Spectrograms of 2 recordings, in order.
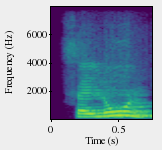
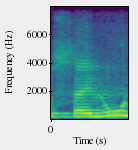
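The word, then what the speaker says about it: salon: का ठेका beer bar सैलून America में ना बियर बार बोला जाता है तो अब अगर आपको बाल कटवाने जाना हो तो सैलून नहीं बल्कि सैलून बो सलोन स्पेलिंग प ध्यान दीजिए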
